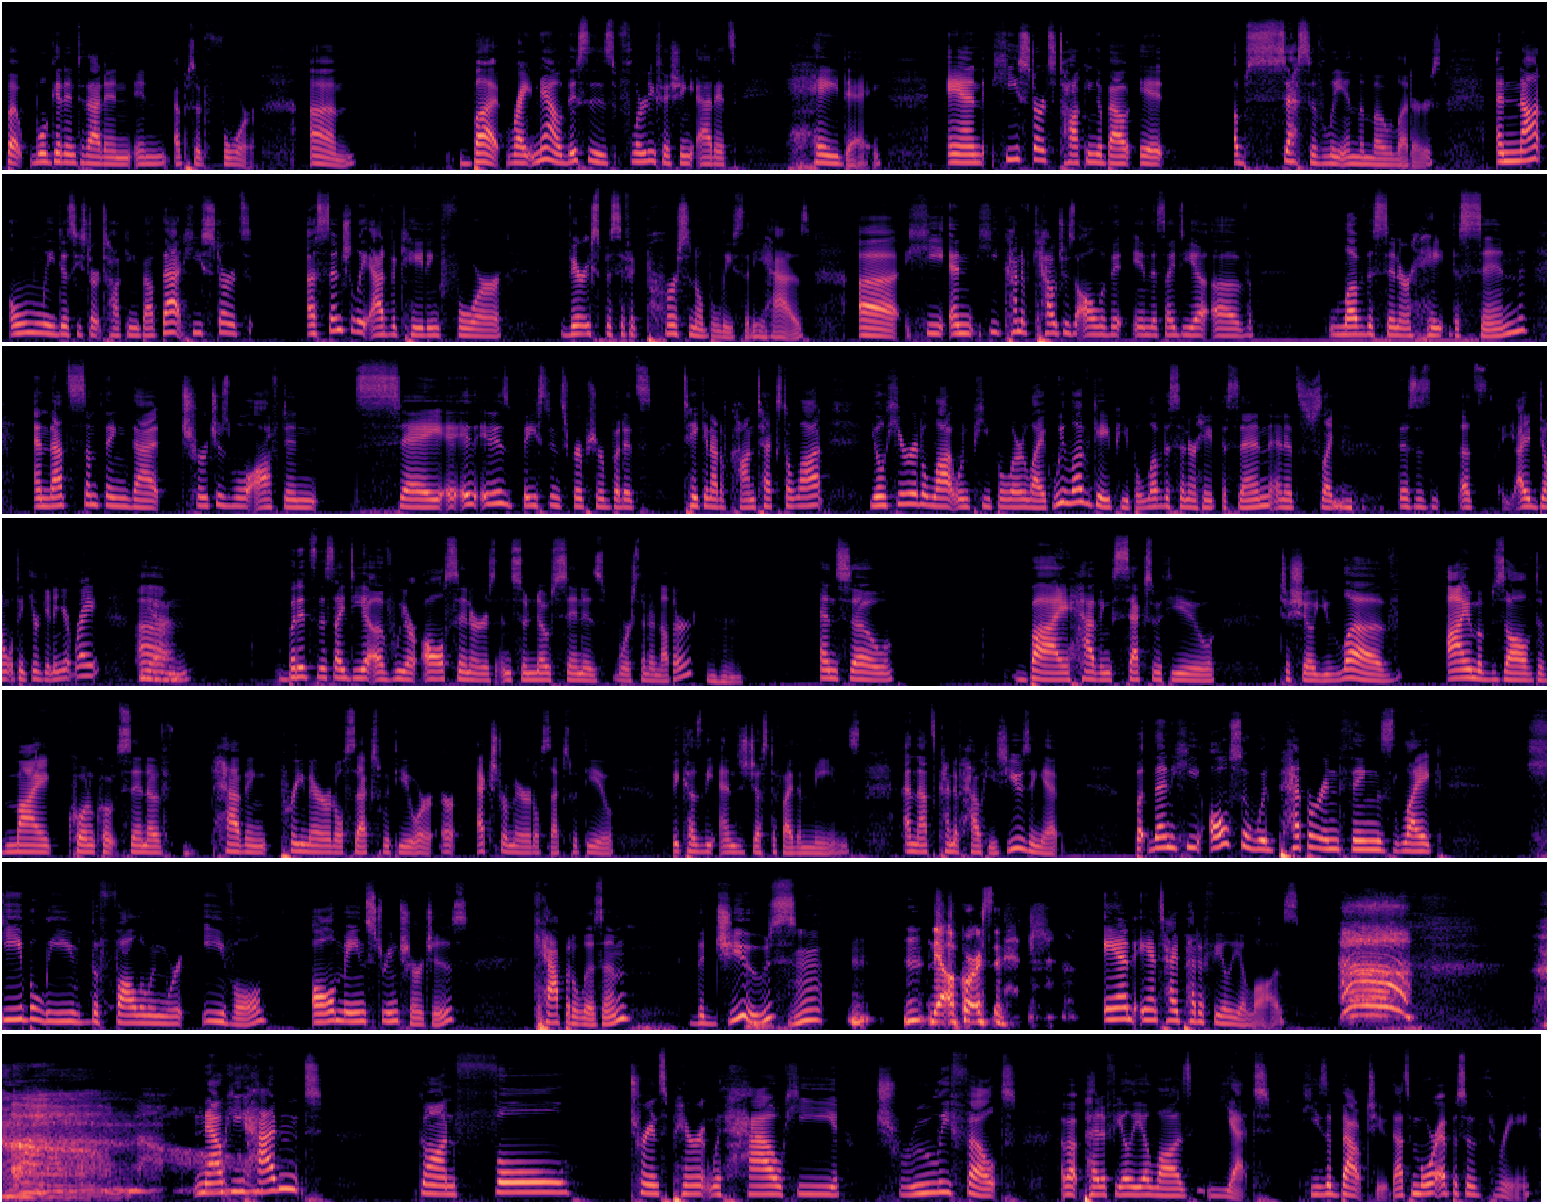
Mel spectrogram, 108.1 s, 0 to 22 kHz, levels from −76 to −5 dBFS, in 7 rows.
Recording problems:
none

